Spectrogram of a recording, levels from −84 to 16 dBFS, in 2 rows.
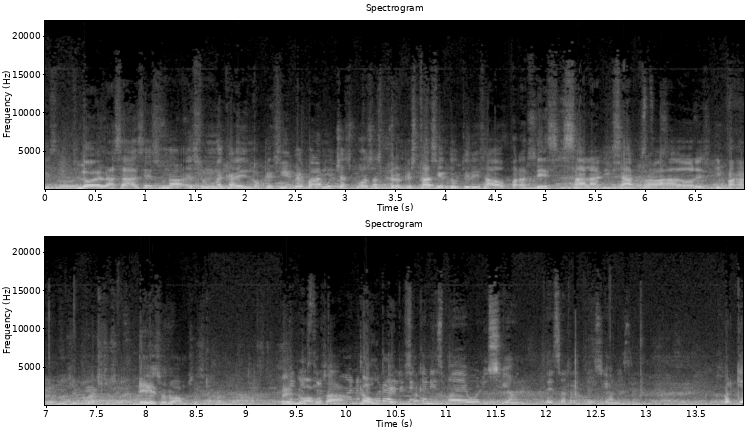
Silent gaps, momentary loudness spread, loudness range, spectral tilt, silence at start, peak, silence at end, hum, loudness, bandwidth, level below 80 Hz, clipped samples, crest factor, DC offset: none; 6 LU; 1 LU; -7 dB/octave; 0 s; 0 dBFS; 0 s; none; -12 LUFS; 16.5 kHz; -36 dBFS; 0.1%; 12 dB; under 0.1%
